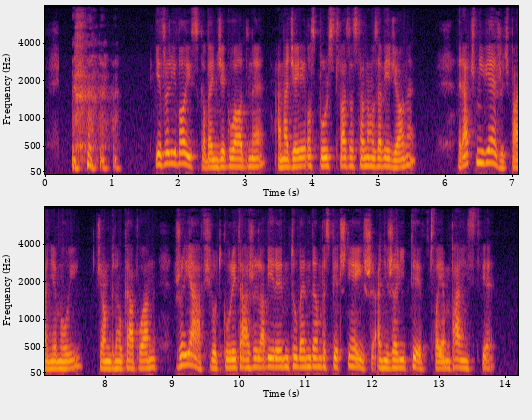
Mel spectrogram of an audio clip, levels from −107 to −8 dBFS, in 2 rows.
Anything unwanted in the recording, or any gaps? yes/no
yes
